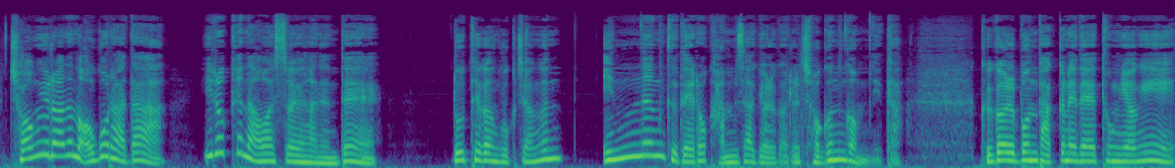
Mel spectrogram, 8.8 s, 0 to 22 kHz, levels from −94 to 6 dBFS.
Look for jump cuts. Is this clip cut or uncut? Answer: uncut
